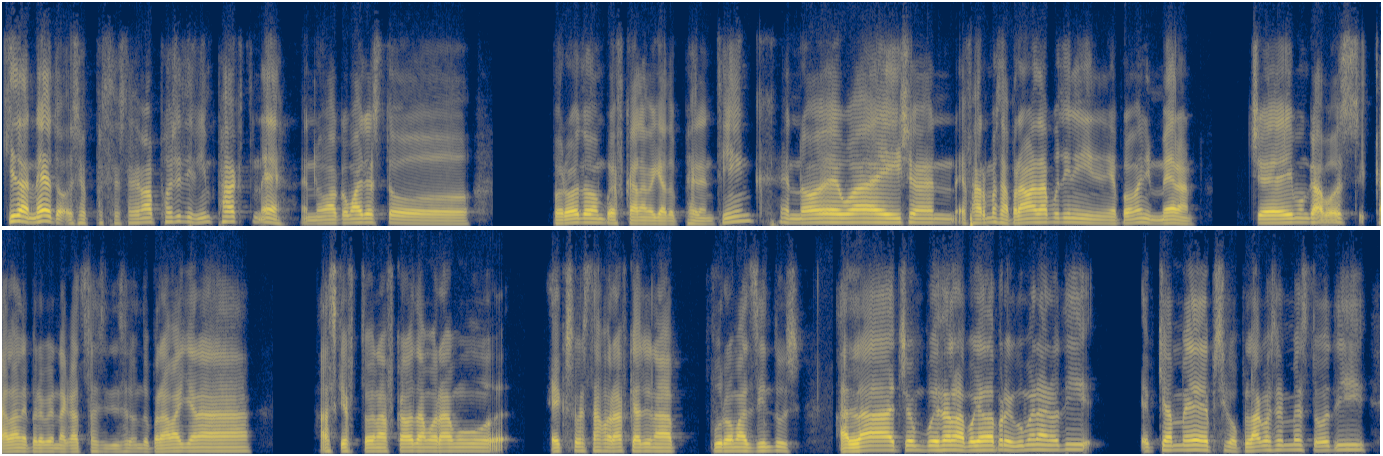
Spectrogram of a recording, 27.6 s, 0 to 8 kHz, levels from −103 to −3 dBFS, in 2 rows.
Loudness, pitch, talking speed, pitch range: -20 LUFS, 135 Hz, 160 wpm, 125-155 Hz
